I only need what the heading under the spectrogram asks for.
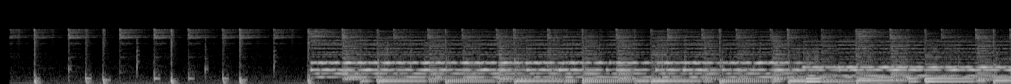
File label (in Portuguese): samba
